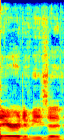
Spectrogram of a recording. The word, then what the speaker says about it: Eredivisie: Yeah, the Eredivisie.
